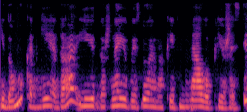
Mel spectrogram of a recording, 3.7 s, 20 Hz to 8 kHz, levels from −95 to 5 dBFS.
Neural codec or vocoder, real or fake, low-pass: none; real; 7.2 kHz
